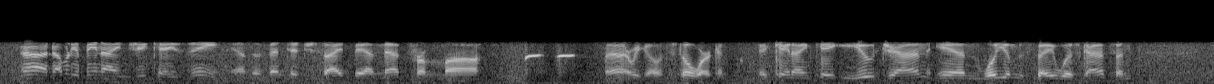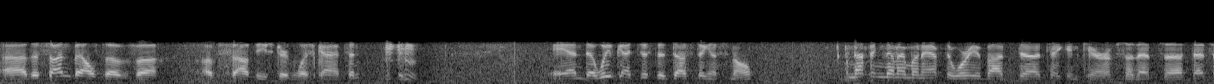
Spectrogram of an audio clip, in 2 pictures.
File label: Collins KWM-2; Williams Bay, WI.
